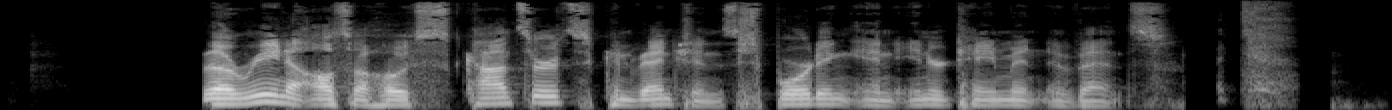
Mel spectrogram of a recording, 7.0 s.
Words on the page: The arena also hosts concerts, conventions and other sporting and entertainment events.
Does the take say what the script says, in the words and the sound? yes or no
no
